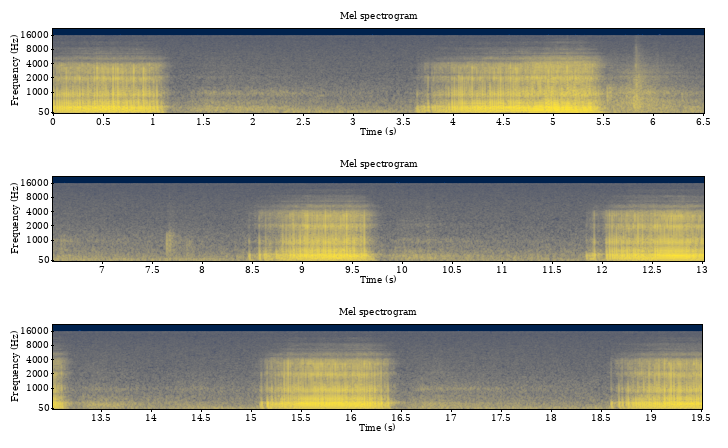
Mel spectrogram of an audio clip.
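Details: Snoring sound effect of a sleeper: loud rattling snores on each in-breath roughly every three to four seconds, with quiet out-breaths; ordinary snoring.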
